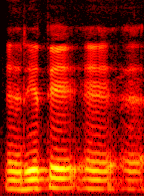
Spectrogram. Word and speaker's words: রে: আর আপাতত মনে রাখবেন যে রেতে রা লেখা থাকলেও গাওয়ার সময় রে গাইতে হবে, নি লেখার সময় যদি দেখেন যে কোথাও না লেখা আছে তাহলে সেটা নি গাইতে হবে।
